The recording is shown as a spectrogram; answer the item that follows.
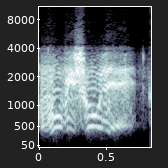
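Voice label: Serbian damaged oil mood low, speech; War Thunder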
